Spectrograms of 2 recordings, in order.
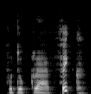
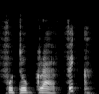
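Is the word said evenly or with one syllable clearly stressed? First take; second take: stressed; stressed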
